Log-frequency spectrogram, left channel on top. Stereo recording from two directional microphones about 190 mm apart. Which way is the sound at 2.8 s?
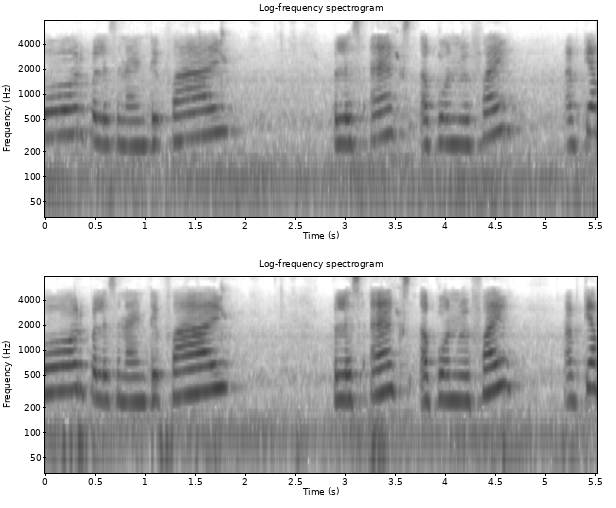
45° right (ahead or behind).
